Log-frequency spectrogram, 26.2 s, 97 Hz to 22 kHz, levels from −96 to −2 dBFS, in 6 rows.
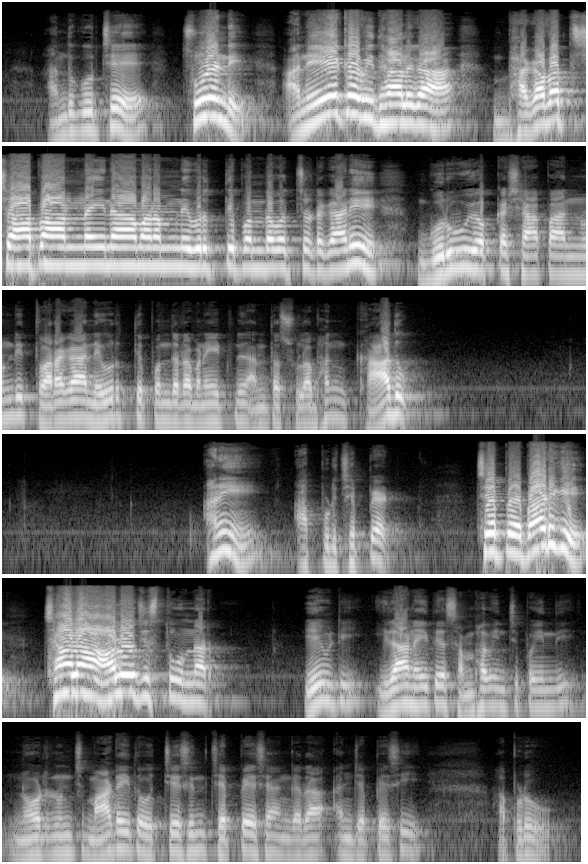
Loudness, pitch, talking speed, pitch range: -9 LUFS, 165 Hz, 90 wpm, 140-210 Hz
